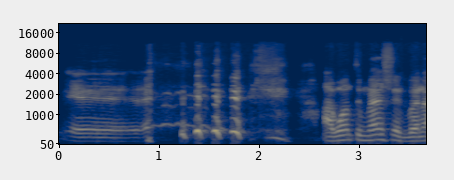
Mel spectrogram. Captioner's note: laughs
